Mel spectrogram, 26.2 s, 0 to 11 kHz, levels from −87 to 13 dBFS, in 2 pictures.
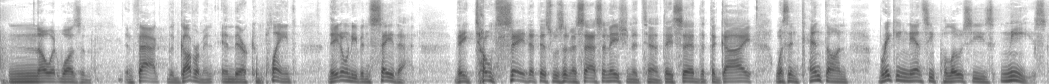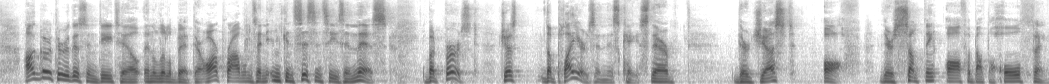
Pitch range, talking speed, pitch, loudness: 105-130 Hz, 165 wpm, 115 Hz, -24 LUFS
